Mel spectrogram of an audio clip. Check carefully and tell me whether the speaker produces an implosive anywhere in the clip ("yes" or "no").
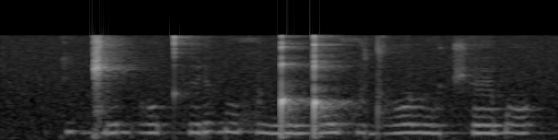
yes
